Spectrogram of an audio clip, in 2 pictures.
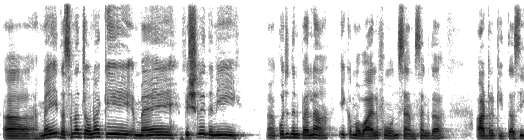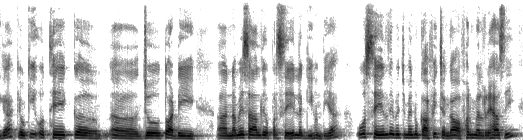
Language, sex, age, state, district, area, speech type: Punjabi, male, 30-45, Punjab, Amritsar, rural, spontaneous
